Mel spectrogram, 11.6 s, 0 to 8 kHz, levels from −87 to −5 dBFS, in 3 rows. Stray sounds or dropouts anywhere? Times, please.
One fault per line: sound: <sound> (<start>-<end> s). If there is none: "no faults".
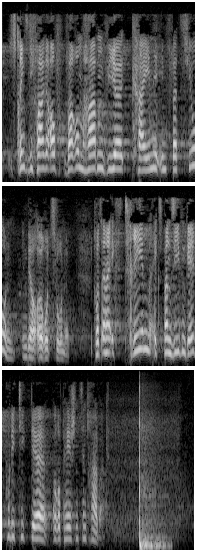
sound: thud (10.4-11.1 s)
